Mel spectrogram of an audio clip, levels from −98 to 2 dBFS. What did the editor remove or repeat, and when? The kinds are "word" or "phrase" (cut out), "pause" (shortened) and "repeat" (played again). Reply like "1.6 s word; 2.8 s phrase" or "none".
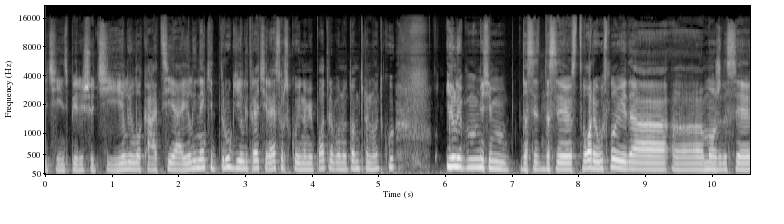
none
